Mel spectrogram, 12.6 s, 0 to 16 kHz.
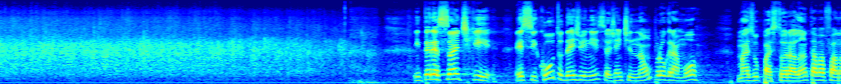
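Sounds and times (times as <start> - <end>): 
large crowd applauding loudly: 0.0 - 5.4
speech: 6.3 - 12.6.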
